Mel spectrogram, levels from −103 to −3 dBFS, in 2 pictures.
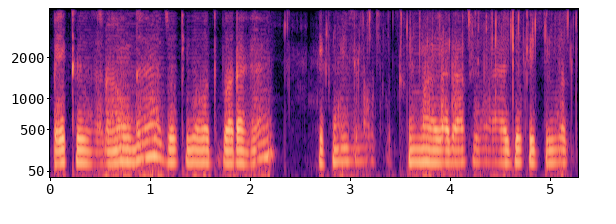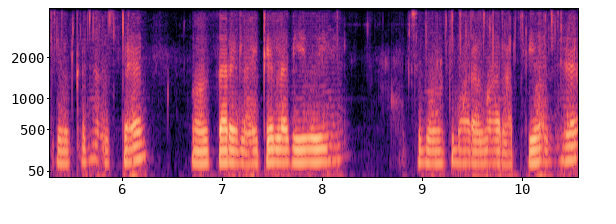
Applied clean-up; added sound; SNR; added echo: neural separator model SepFormer WHAMR!.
